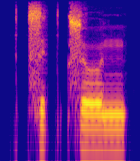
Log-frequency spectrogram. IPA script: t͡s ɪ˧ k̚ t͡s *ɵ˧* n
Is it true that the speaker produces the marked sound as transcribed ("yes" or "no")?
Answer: yes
